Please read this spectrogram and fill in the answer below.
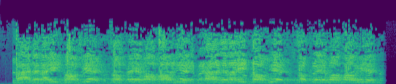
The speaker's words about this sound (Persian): بر اساس ویدیوهای منتشر شده در شبکه‌های اجتماعی، پرستاران در شهرهای یزد، فسا و مشهد تجمع اعتراضی برگزار کردند و در شعارهایی خواستار رسیدگی به مطالبات صنفیشان شدند.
